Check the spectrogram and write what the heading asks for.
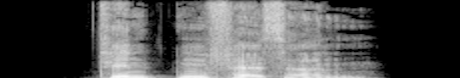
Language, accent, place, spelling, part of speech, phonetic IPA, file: German, Germany, Berlin, Tintenfässern, noun, [ˈtɪntn̩ˌfɛsɐn], De-Tintenfässern.ogg
- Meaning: dative plural of Tintenfass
